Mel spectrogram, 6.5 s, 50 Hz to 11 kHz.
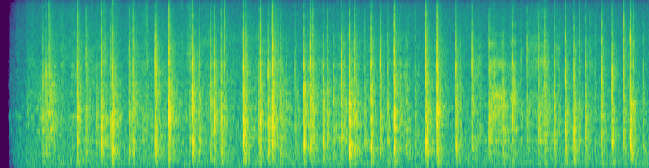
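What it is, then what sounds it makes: Cardboard box tapped with fingernails. Long painted nails of both hands tap quickly on a closed, hollow, printed cardboard Ciaté nail polish advent calendar box, about 30 cm wide, lying flat on a wooden table. The taps form a steady run of bright, dry clicks with almost no low end and no ring.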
